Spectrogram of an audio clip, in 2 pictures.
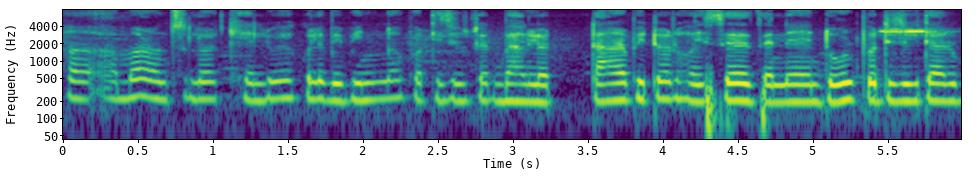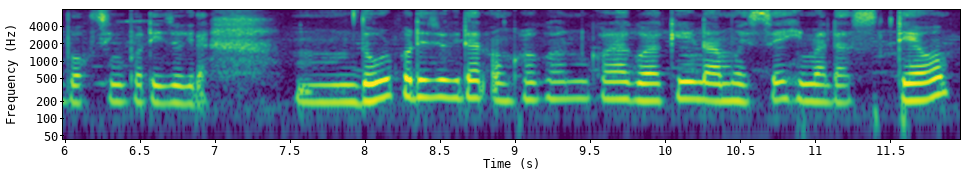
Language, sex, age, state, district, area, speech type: Assamese, female, 18-30, Assam, Dibrugarh, rural, spontaneous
